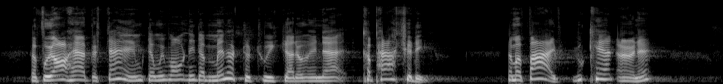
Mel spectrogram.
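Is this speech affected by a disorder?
Yes: deafness; deaf during school years.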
